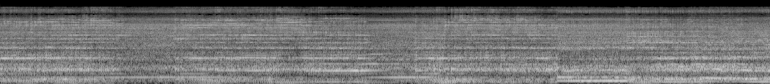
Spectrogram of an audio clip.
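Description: Electric angle grinder with a cutting disc running and cutting into a steel shovel blade, its steady whine shifting in pitch a few times as the load changes.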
